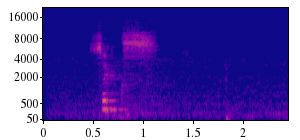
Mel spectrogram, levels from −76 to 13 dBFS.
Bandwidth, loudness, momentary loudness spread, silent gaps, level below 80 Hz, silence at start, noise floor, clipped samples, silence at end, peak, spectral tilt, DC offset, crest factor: 16.5 kHz; -34 LUFS; 25 LU; none; -68 dBFS; 0.2 s; -59 dBFS; under 0.1%; 0 s; -16 dBFS; -2 dB/octave; under 0.1%; 24 dB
